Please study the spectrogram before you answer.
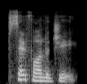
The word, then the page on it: Psephology: Indian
